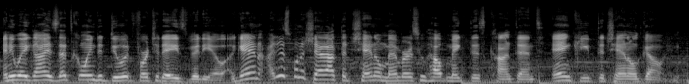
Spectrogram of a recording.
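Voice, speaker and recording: Man, fairly high voice, dramatic story narration, animated intonation, casual host talking to viewers. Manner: addresses viewers casually as "guys". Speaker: YouTube channel host. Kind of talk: dramatic lore narration and recap.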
